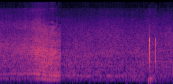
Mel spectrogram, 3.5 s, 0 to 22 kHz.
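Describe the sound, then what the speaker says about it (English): LMP1 prototype race cars in an endurance racing game at Monza, engines whining loudly as they close in from behind, the pitch falling as they pass within about a second, followed by steady quieter engine drone and a few brief clicks. "LMP1s coming up behind you"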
